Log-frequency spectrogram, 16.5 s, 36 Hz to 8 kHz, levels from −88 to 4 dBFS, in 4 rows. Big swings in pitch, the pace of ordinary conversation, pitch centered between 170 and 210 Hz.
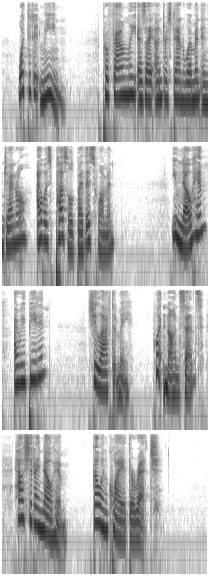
Yes: wide, 5.7 semitones; average, 155 wpm; high, 190 Hz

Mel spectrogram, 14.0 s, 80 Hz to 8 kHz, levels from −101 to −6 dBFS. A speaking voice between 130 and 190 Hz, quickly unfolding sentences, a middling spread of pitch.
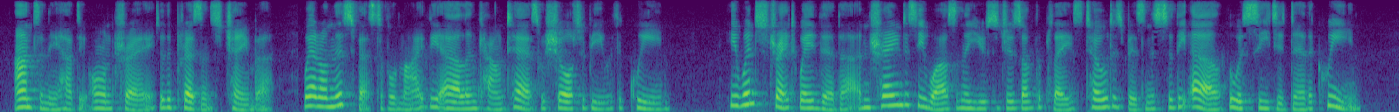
Yes: medium, 185 Hz; fast, 220 wpm; average, 4.2 semitones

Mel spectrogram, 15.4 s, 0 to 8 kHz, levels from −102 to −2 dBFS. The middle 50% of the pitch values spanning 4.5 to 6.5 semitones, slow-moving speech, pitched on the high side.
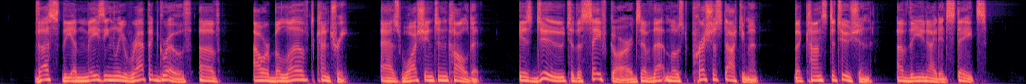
No: average, 4.9 semitones; slow, 115 wpm; low, 125 Hz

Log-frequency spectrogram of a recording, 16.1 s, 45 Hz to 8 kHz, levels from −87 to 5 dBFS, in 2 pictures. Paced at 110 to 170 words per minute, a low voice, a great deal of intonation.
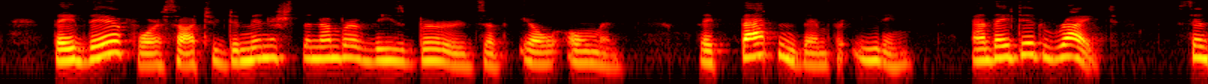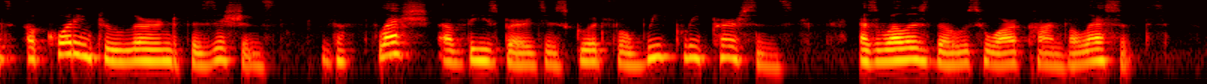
No: average, 165 wpm; high, 190 Hz; wide, 5.7 semitones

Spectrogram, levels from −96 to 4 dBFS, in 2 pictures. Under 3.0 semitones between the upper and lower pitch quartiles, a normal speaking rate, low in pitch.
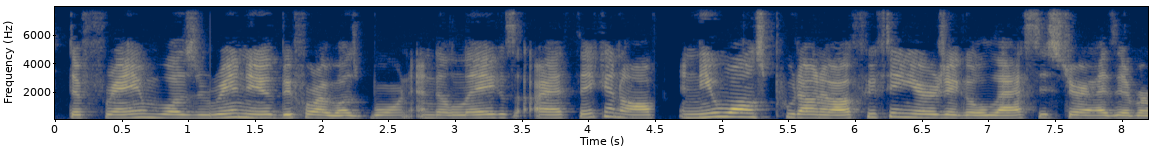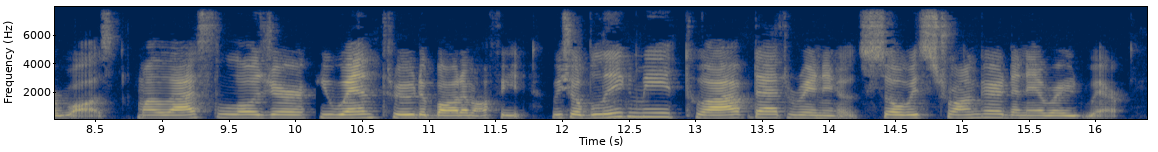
No: narrow, 2.5 semitones; average, 195 wpm; high, 210 Hz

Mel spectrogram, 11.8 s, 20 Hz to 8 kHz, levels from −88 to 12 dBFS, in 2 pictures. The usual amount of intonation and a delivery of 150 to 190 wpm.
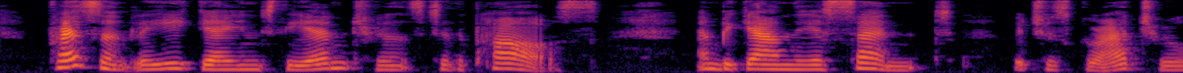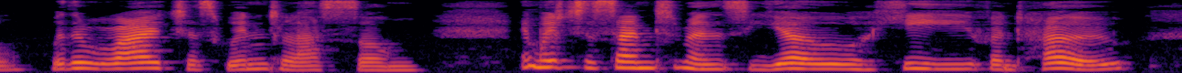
No: average, 3.8 semitones; average, 140 wpm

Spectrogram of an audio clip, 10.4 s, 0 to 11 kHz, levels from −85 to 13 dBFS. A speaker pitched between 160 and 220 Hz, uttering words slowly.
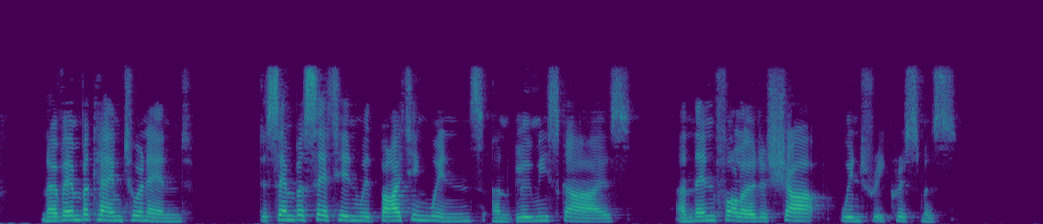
Yes: high, 190 Hz; slow, 125 wpm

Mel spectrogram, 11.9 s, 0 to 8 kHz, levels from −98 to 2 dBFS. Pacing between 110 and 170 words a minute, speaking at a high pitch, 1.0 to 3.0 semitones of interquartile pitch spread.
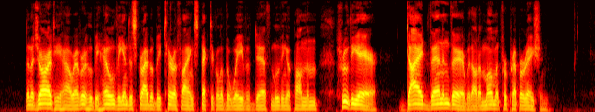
No: average, 145 wpm; very low, 95 Hz; narrow, 2.4 semitones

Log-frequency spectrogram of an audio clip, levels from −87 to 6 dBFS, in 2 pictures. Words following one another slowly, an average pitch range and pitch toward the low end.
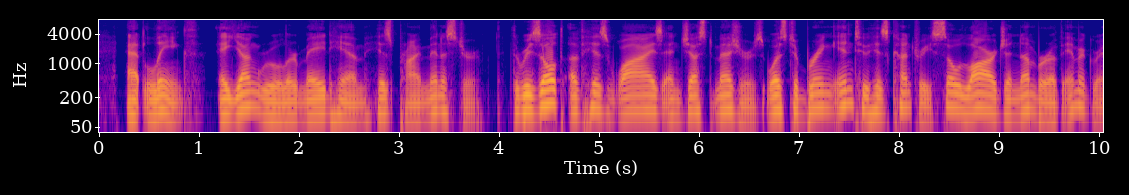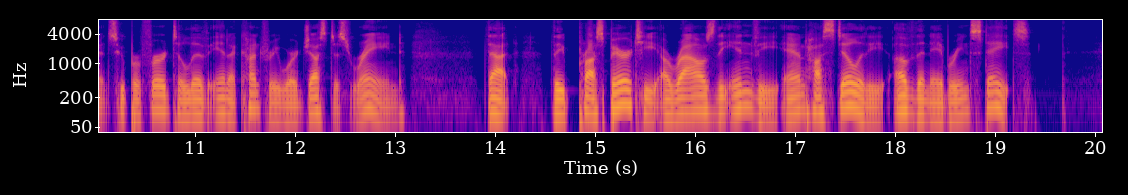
No: average, 155 wpm; average, 4.2 semitones; low, 100 Hz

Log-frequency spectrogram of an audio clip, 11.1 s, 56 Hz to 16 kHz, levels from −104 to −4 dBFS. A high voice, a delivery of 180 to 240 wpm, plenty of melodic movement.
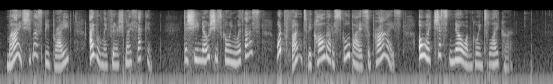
Yes: very high, 275 Hz; average, 200 wpm; wide, 6.7 semitones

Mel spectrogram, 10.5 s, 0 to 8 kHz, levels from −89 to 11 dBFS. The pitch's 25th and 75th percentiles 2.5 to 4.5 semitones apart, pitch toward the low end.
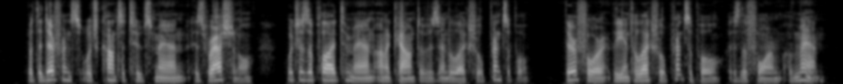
Yes: average, 3.5 semitones; low, 120 Hz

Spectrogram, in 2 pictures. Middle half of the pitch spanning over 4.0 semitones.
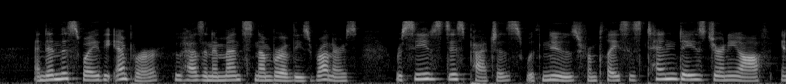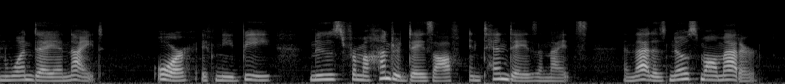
No: average, 3.6 semitones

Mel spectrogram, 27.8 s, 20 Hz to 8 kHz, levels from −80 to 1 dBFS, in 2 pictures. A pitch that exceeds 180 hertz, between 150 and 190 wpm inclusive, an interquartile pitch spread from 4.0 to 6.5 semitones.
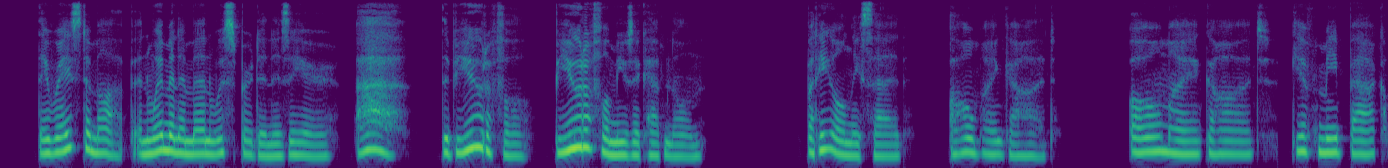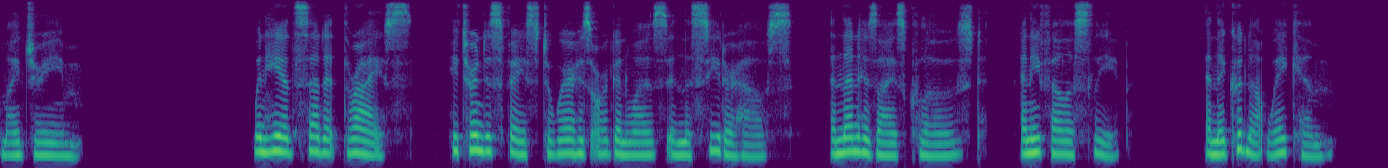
No: high, 190 Hz; average, 155 wpm; average, 3.2 semitones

